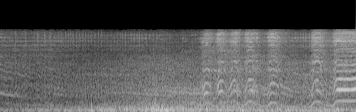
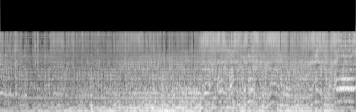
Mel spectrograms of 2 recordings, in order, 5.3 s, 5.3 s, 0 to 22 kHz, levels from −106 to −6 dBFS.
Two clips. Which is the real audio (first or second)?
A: first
